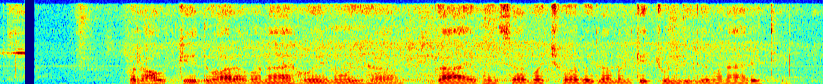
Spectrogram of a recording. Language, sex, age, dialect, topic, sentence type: Chhattisgarhi, male, 18-24, Western/Budati/Khatahi, agriculture, statement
